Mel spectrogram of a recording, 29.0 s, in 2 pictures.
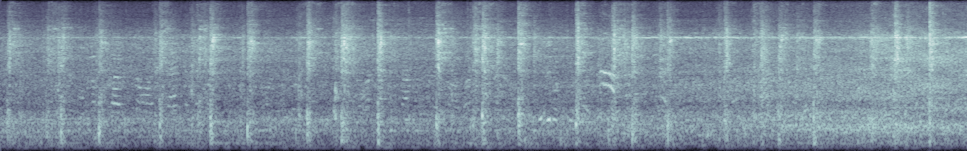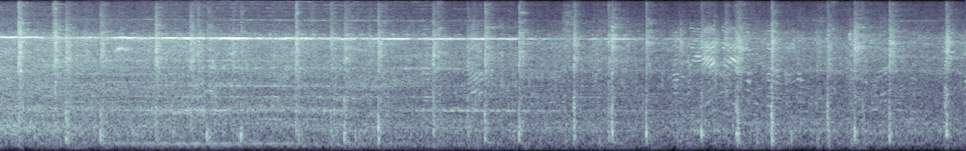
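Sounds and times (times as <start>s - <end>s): train wheels rumbling on rails: 0.0s - 29.0s
high-pitched wheel squeal: 12.1s - 25.6s.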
